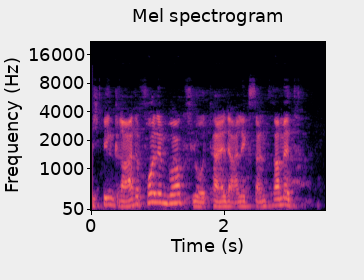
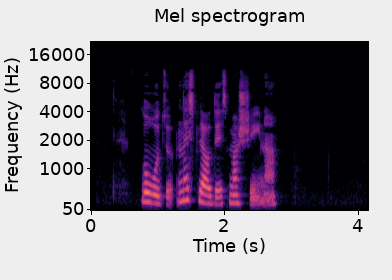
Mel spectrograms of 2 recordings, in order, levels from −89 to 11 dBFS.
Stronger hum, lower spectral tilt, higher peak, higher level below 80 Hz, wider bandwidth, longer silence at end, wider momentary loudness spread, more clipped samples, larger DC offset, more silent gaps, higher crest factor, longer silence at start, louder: neither; about the same, -5 dB/octave vs -4 dB/octave; first, -4 dBFS vs -10 dBFS; first, -58 dBFS vs -82 dBFS; second, 9.2 kHz vs 11.5 kHz; second, 0.3 s vs 1.4 s; second, 6 LU vs 12 LU; neither; neither; neither; about the same, 16 dB vs 20 dB; second, 0.05 s vs 0.75 s; first, -20 LUFS vs -28 LUFS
